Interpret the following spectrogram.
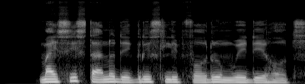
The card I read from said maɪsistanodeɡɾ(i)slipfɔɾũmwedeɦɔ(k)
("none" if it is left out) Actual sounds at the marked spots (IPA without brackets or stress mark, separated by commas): i, t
